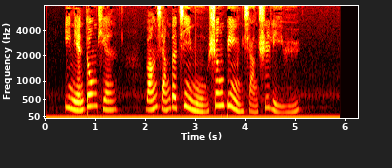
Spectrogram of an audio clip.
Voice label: Mandarin Chinese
